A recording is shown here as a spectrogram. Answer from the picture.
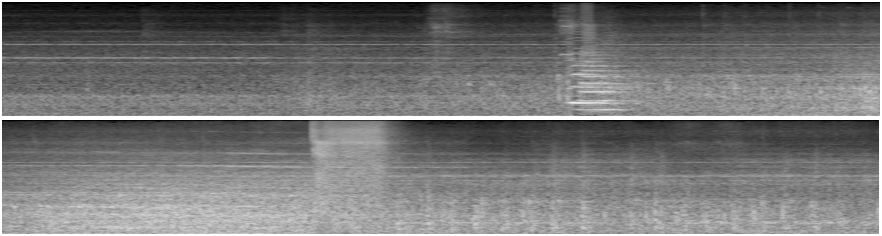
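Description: A train horn gives one short blast about four seconds in. Then an Indian Railways diesel locomotive and its train build up and pass close by, engine and wheels loudest a few seconds later, with a brief hiss near the peak. The steady rumble of the Rajya Rani Express passenger coaches rolling over the rails follows.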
